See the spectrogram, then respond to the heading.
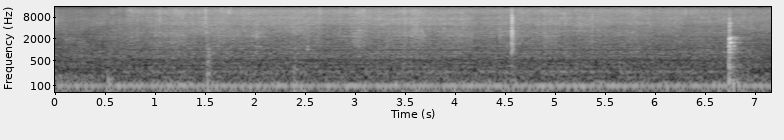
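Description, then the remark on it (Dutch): Food sizzles steadily in a pan under a low constant hum, with a few sharp scraping clicks of a utensil stirring, the loudest near the end. No one speaks. “Ik ga even roeren.”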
